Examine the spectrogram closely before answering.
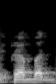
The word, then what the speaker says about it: प्रबद्ध: फिर प्रबद्ध, प्रब द और ध जो मैंने आपको बताया था कि ऊपर द लिखा है नीचे ध लिखा है, तो आप इसको प्रबद्ध पढ़ेंगे, दोनों का उच्चारण होना चाहिए।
